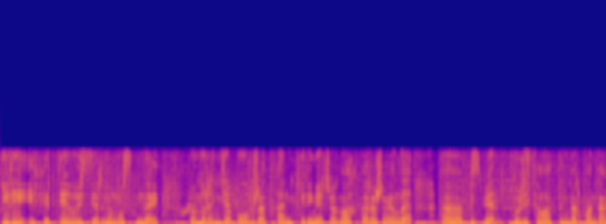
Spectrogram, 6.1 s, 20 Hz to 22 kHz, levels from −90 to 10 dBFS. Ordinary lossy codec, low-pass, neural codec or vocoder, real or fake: none; 7.2 kHz; none; real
